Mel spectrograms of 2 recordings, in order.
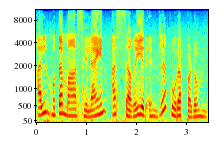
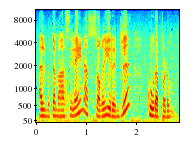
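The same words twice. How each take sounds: The two takes are said the same way.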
